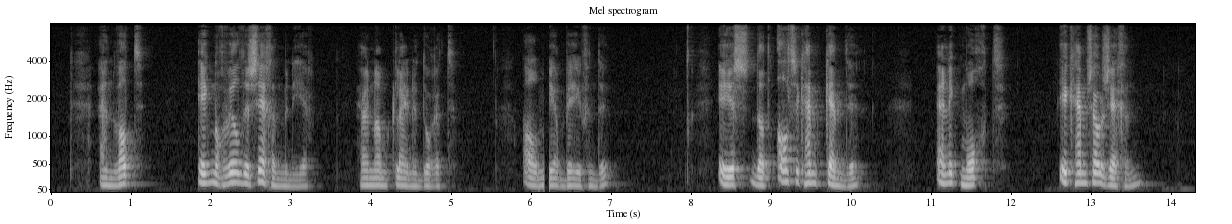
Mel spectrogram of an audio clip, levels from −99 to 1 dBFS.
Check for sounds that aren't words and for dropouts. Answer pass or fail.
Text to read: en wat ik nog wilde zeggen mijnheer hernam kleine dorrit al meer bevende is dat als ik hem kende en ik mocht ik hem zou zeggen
fail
